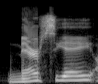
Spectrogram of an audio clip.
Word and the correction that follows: Messier: objects? – Oh, uh, yeah, Messier, objects. Messier, yeah.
